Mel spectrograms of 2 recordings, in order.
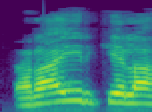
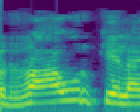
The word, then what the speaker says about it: राउरकेला: सा है ध्यान देंगे राउरकेला राउ केला है तो राउर केला इसको बना लेंगे किसका सही उच्चारण राउरकेला है लॉ इस्पात कारखाना के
